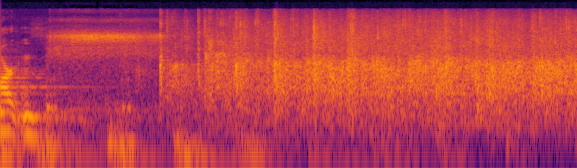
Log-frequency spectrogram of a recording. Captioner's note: applause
